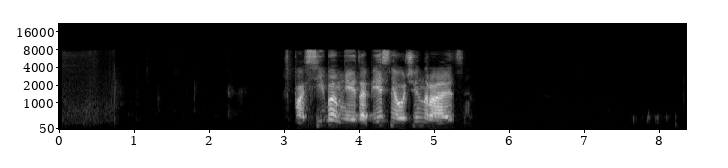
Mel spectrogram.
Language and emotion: Russian, positive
